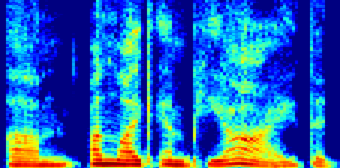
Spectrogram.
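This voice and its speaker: A woman in her forties, a podcast guest telling personal stories in a casual, animated way. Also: fairly low pitch, takes it slowly, no room sound. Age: 40s. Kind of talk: casual chat, personal storytelling.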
